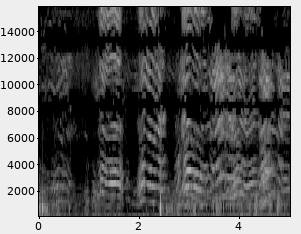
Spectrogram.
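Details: Ten newborn puppies in an incubator after a caesarean birth, waiting for their mother to return from being stitched up; overlapping thin, high, arching whines and squeaks, with one sharp knock midway over a low room hum.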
